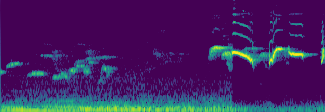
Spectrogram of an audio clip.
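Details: Caged Orange-headed thrush singing, North Bali, used to lure other birds into song: distant faint whistles give way to a loud slurred whistle and two short bright phrases near the end.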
